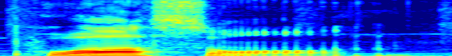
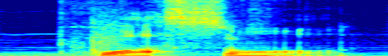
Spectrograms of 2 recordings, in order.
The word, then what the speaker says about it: Poisson: French name. Ah, Poisson. Kind of like croissant. But Poisson. So we need to get the average.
